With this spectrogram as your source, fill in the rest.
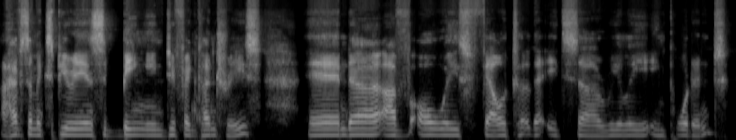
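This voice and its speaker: A man's voice: a little high, flat delivery, measured pace, a bit bright, no echo, studio quality. Upbeat Brazilian-born man teaching English. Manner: casual, upbeat, sprinkles in "yeah". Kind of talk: live-stream chat with viewers.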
